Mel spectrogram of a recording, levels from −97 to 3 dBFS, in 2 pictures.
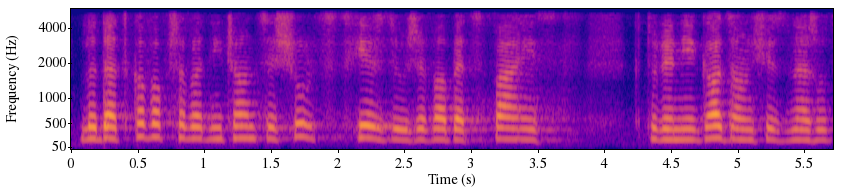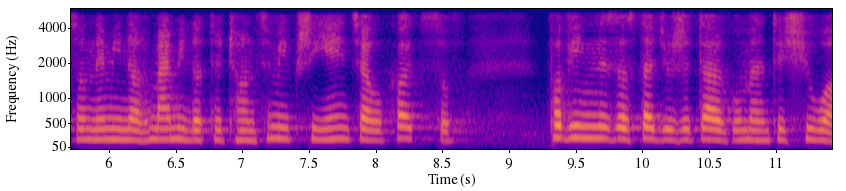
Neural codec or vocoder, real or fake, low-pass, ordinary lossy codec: codec, 24 kHz, 0.5 kbps, DualCodec; fake; 5.4 kHz; none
